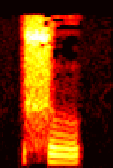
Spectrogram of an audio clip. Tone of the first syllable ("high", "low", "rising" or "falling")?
low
